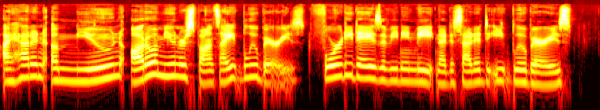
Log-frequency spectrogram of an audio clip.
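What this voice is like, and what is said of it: Nasally, congested voice. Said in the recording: “my voice is a little like nasally right now”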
